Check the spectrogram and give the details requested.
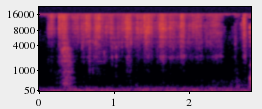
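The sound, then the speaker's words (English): Sea salt being sprinkled, a soft continuous crackly hiss of tiny grains pattering down for a few seconds, with faint low rumble underneath and no talking. “Can we hear the sea salt, the happy sound of sea salt being sprinkled?”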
